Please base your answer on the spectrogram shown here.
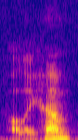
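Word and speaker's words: עֲלֵיהֶם: Accent is on the final syllable, alehem.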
